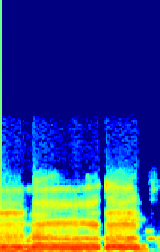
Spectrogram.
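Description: A man singing long, steady held notes of a devotional song in Indian classical style, with a brief break about one and a half seconds in.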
